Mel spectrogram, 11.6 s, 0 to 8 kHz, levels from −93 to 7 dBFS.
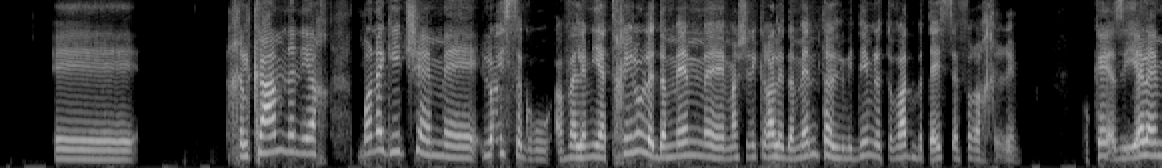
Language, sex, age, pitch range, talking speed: Hebrew, female, 40-59, 175-230 Hz, 140 wpm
